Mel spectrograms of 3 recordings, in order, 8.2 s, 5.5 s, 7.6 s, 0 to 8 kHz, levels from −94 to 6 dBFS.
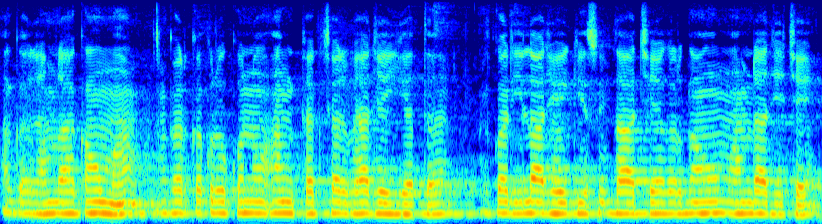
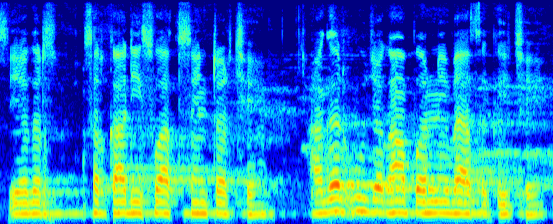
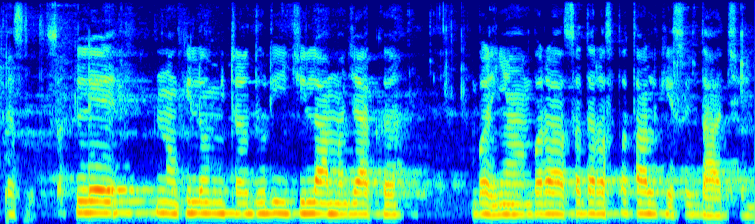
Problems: background conversations at intervals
